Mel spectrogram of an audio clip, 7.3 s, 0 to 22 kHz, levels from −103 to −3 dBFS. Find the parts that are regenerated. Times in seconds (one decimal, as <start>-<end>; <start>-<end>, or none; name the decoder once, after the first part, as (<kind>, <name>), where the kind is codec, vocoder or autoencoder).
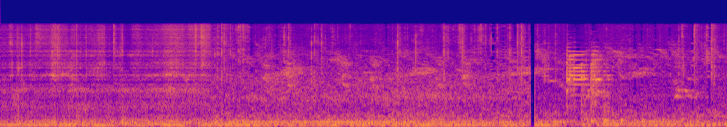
0.0-2.1 (codec, SNAC)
